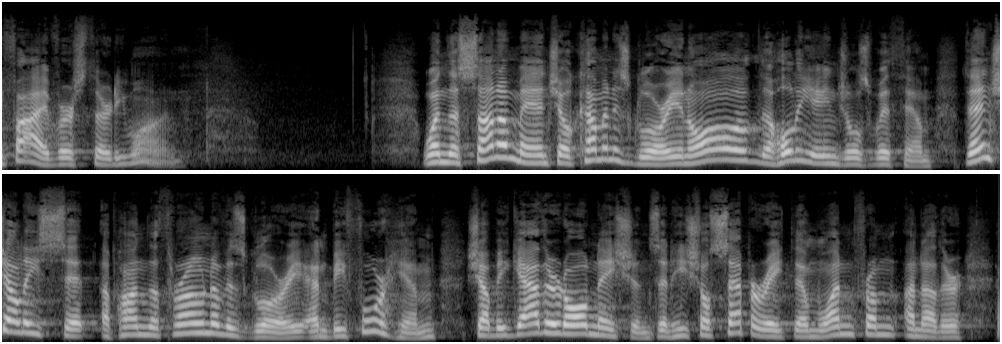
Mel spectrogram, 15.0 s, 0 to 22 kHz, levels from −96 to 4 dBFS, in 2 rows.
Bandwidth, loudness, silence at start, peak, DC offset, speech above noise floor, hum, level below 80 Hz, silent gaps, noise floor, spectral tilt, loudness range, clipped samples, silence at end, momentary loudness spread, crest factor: 13.5 kHz; -25 LUFS; 0 s; -6 dBFS; under 0.1%; 52 dB; none; -82 dBFS; none; -77 dBFS; -4.5 dB/octave; 4 LU; under 0.1%; 0.2 s; 10 LU; 20 dB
